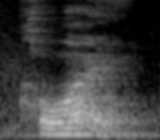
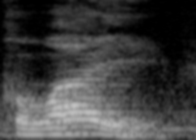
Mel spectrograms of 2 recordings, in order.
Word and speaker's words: kawaii: But in Japanese we do not have shwa sound or stressed sound. Every syo should be pronounced every ma should be pronounced in the same uh same way.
